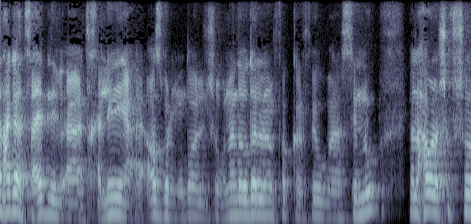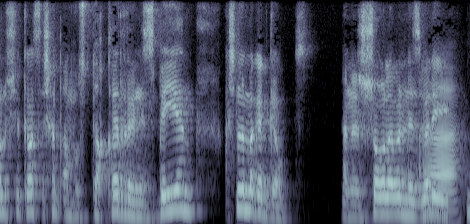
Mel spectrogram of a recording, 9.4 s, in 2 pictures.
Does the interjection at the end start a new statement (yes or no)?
no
